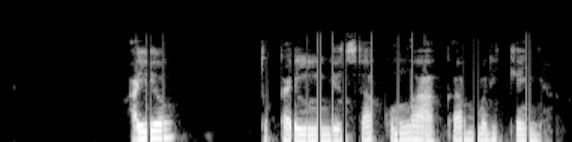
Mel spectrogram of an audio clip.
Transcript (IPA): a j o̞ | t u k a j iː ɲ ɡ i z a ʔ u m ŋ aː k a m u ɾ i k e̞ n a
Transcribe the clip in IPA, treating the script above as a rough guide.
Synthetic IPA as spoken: a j o̞ | t u k a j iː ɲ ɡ i z a k u m ŋ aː k a m u ɾ i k e̞ ɲ a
